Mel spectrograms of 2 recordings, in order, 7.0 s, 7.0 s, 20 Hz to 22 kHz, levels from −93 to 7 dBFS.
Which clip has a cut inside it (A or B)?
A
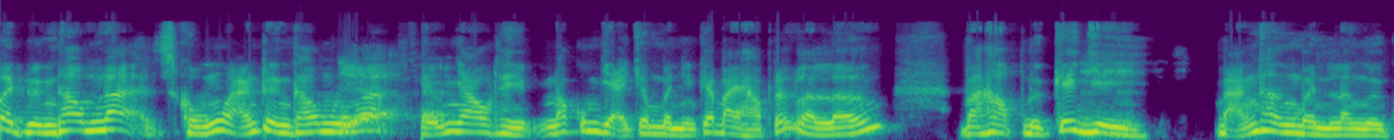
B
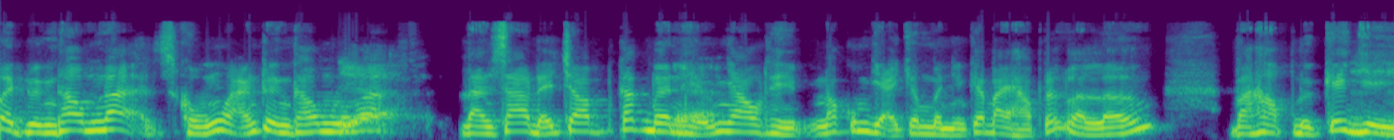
A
